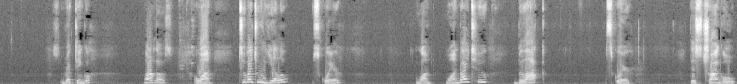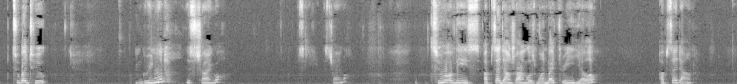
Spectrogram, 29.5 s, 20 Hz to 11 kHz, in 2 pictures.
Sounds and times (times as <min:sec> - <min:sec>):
Speech: 0:01.1 - 0:01.9, 0:02.9 - 0:06.9, 0:08.3 - 0:11.0, 0:12.1 - 0:12.7, 0:13.8 - 0:15.7, 0:17.5 - 0:19.3, 0:20.7 - 0:21.8, 0:23.4 - 0:26.8, 0:27.9 - 0:28.7.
